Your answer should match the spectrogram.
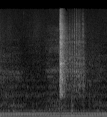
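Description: A single sharp clink about a second in, as small removed metal parts are put down in a small parts tray, with a brief ring after it. A steady low hum lies underneath.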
